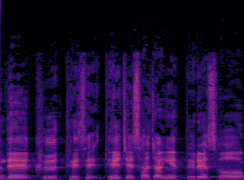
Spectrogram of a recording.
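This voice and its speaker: A high-pitched male voice with a Busan accent, in a very clean recording with a silent background. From Busan, South Korea. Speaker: pastor. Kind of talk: sermon.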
